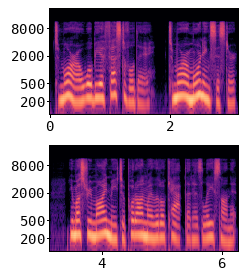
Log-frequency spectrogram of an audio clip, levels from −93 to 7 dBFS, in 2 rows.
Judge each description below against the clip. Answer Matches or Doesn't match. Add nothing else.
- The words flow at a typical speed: Doesn't match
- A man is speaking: Doesn't match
